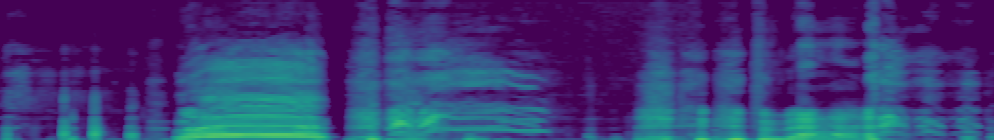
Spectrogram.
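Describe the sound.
A person imitates a goat's bleat with a loud, sustained, wavering cry lasting under a second, followed by more quavering vocal noises and laughter-like sounds.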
